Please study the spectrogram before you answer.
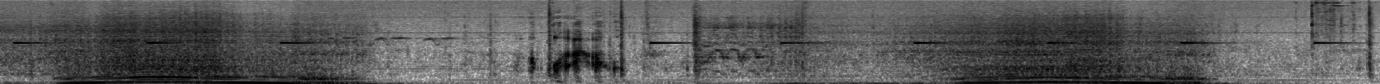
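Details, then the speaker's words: Car at wide-open throttle with pedal on the floor and no fault codes: dull, deep swell that barely climbs before sagging back, engine won't rev or move; plugged exhaust/catalytic converter suspected, not confirmed. "that's just me trying to rev It Up listen this is wide open yeah this this is really bad"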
